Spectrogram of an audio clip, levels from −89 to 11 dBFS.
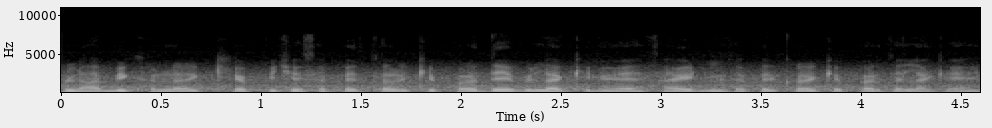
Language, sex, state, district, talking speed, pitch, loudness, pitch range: Hindi, male, Uttar Pradesh, Hamirpur, 260 wpm, 110 Hz, -27 LUFS, 105-115 Hz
